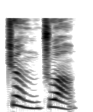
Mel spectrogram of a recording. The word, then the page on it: 症状: zhèng zhuàng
